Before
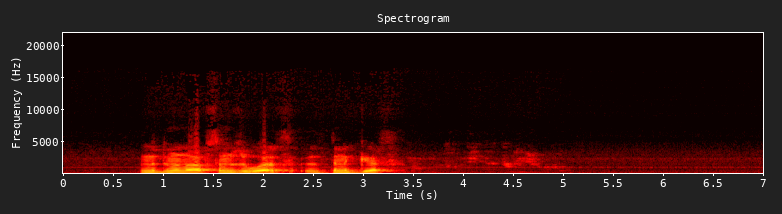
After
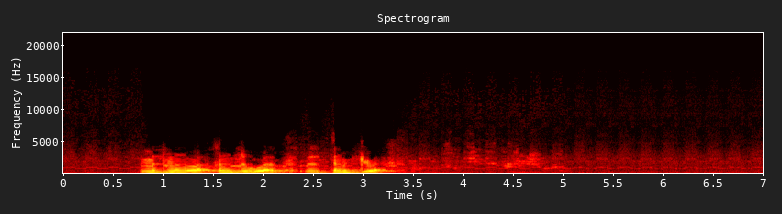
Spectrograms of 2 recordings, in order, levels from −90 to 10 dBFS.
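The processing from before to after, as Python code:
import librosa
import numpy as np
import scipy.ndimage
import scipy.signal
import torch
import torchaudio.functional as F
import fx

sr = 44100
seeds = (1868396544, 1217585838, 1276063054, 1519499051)

y = fx.pitch_trill(x, sr, semitones=-3.5, every_ms=111)
y = fx.hum_notches(y, sr, base_hz=50, count=6)
y = fx.env_lowpass_down(y, sr, base_hz=720.0, full_db=-24.0)
y = F.gain(torch.from_numpy(y), 6.5).numpy()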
